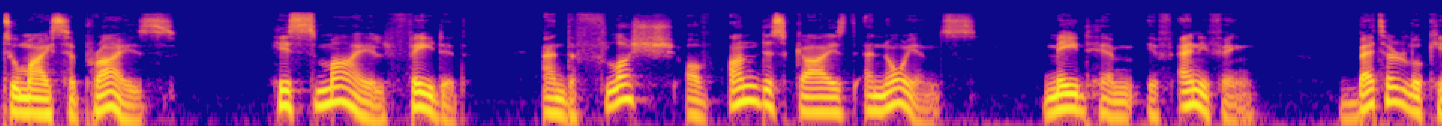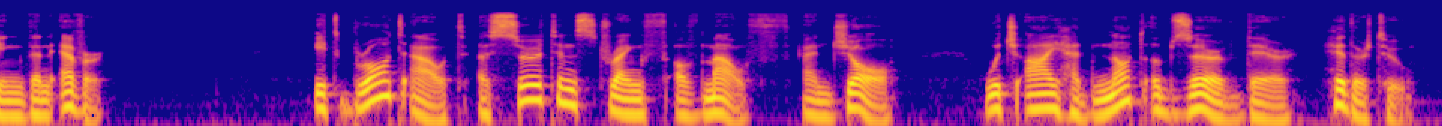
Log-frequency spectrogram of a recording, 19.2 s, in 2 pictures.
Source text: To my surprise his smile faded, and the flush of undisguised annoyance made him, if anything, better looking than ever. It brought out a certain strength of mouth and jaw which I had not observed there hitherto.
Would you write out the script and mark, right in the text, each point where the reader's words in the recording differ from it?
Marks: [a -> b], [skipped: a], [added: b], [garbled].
To my surprise his smile faded, and the flush of undisguised annoyance made him, if anything, better looking than ever. It brought out a certain strength of mouth and jaw which I had not observed there hitherto.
